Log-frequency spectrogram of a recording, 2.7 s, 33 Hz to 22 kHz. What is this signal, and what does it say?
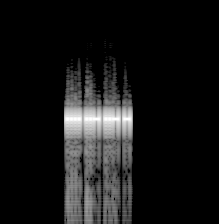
Morse code, heard as a keyed tone, about 47 wpm, 700 Hz. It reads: HUUT
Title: Four Challenging Letter-Number Combinations 50wpm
